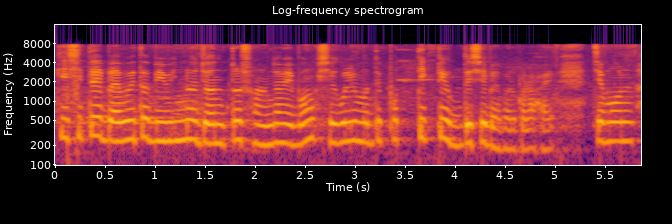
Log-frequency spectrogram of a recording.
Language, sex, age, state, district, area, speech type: Bengali, female, 18-30, West Bengal, Jalpaiguri, rural, spontaneous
